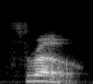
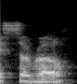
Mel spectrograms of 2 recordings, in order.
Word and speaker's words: throw: Yeah, it's one syllable again. Throw. If you say thorough, then that sounds like a different word. You know, thorough. Oh, sorry. It sounds like thorough. Sorry, I messed up the spelling, but thorough. If you put an extra syllable, it sounds like thorough.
